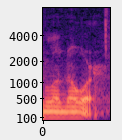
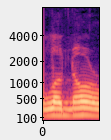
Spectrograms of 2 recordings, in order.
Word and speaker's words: Lenoir: have a university called Lenor Ryan yeah but it doesn't say Lenor Ryan it says Lenoir Lenoir Ry yeah because it is a French word and that's how they would probably pronounce it originally of course we changed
